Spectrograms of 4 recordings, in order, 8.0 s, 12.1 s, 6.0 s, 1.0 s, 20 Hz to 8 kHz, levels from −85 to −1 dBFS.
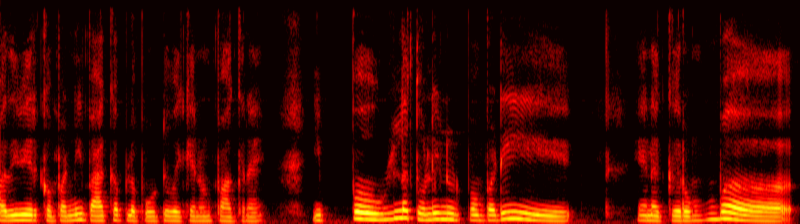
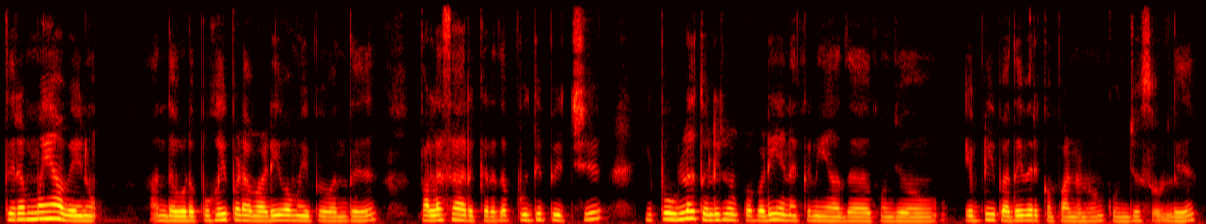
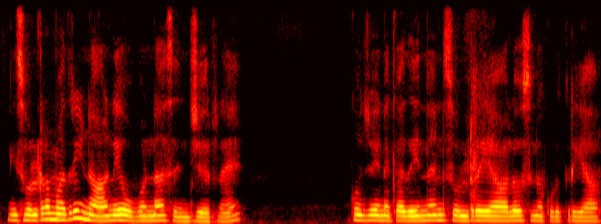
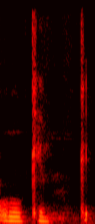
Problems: background sounds at intervals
